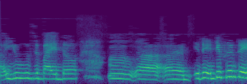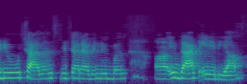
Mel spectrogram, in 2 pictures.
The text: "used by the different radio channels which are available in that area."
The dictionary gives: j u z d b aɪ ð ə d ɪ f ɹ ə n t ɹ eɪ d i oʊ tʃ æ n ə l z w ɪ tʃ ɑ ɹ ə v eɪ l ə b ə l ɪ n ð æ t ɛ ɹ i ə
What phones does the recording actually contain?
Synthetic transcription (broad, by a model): j u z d b aɪ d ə d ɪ f ɹ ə n t ɹ eɪ d i oʊ tʃ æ l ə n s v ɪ tʃ ɑ ɹ ə v eɪ l ə b ə l ɪ n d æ t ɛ ɹ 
